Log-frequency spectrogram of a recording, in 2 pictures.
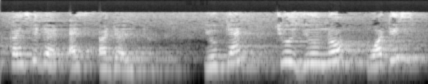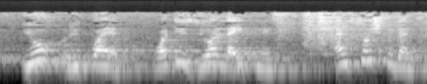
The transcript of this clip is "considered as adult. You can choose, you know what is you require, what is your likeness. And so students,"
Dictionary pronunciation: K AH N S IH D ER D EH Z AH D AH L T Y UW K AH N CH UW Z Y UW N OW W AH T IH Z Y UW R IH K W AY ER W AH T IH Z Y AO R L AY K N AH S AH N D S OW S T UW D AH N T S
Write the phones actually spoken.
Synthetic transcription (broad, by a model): K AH N S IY D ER D EH Z AH D AH L T Y UW K AH N CH UW Z Y UW N OW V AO T IH Z Y UW R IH K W AY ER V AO T IH Z Y AO R L AY K N AH S AH N D S OW S T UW D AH N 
